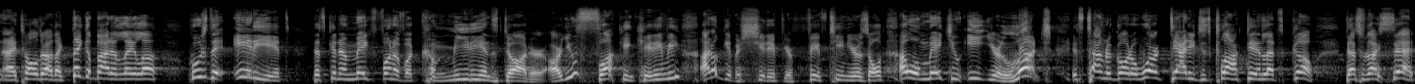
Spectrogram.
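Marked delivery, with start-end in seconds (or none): 0.7-13.1 mock fired-up, amped-up, pumped ranting voice. Retelling what he told his daughter about her bully: imitating himself amped up. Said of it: "So I'm all amped up".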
